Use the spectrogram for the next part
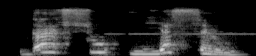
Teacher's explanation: تو تنوین کا جو نون کا تلفظ ہے نون غائب ہو گیا، نہ نون قطنی کی شکل میں آیا نہ بولنے میں آ رہا ہے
